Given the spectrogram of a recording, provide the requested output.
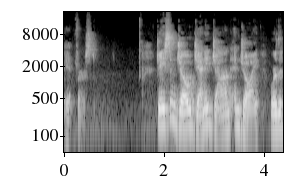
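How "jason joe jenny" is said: usual speaking voice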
